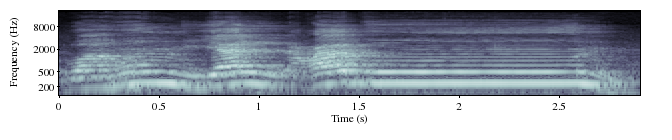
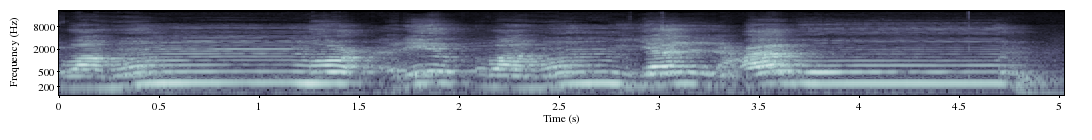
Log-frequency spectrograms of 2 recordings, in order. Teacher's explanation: جو یلعبون میں ہم نے مد کی ہے اس کو کہتے ہیں مد عارضی. یہ کون سی مد ہے؟ مد عارضی. اور یہ 3 الف کے برابر لمبی ہوتی ہے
